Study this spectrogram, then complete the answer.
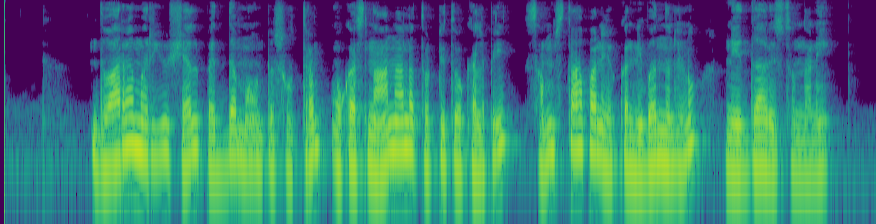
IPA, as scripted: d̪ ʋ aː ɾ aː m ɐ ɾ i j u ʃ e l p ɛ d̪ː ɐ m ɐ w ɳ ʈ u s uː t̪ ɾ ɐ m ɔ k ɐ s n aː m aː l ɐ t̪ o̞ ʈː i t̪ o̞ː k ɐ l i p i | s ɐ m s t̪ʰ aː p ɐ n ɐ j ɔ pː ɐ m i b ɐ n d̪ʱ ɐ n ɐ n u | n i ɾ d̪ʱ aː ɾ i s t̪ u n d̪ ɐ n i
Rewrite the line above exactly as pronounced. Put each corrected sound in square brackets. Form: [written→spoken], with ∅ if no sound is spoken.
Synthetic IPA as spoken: d̪ ʋ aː ɾ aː m ɐ ɾ i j u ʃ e l p ɛ d̪ː ɐ m ɐ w ɳ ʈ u s uː t̪ ɾ ɐ m ɔ k ɐ s n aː [m→n] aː l ɐ t̪ o̞ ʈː i t̪ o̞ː k ɐ l i p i | s ɐ m s t̪ʰ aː p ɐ n ɐ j ɔ [pː→kː] ɐ [m→n] i b ɐ n d̪ʱ ɐ n ɐ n u | n i ɾ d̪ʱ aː ɾ i s t̪ u n d̪ ɐ n i

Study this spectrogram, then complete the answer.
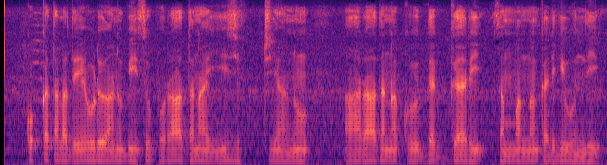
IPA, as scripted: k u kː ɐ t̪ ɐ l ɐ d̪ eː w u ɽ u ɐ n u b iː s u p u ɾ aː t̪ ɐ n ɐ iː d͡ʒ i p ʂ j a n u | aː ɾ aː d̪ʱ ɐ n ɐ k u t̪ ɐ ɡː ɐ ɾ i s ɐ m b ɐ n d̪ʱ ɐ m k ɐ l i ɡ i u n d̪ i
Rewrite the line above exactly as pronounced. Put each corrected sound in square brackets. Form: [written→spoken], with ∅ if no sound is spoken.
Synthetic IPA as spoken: k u kː ɐ t̪ ɐ l ɐ d̪ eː w u ɽ u ɐ n u b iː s u p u ɾ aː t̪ ɐ n ɐ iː d͡ʒ i p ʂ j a n u | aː ɾ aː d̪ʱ ɐ n ɐ k u [t̪→d̪] ɐ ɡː ɐ ɾ i s ɐ m b ɐ n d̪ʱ ɐ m k ɐ l i ɡ i u n d̪ i

